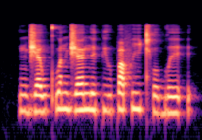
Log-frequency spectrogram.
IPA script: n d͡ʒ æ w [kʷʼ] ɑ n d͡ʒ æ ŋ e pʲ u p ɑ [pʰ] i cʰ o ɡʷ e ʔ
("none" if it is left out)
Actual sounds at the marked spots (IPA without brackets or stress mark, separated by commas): kʷʼ, f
